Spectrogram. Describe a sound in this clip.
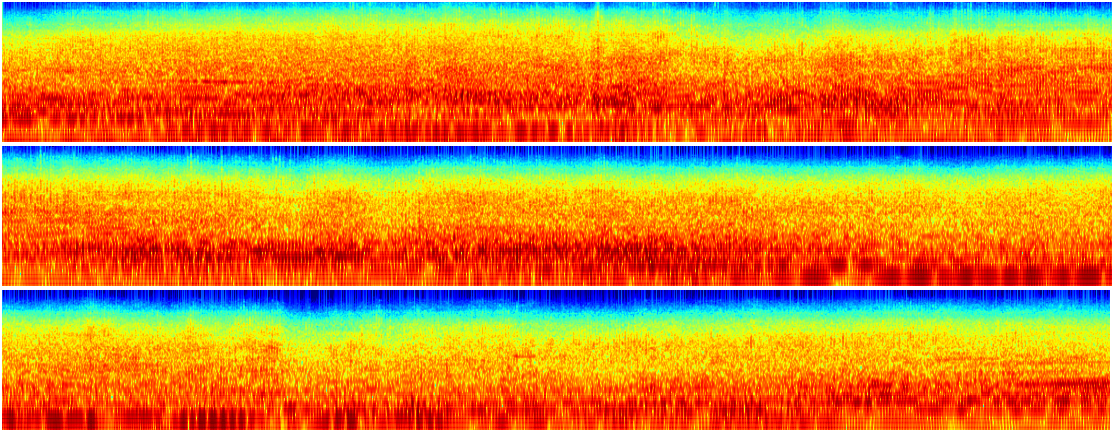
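Quad bike engines roar and whine loudly as the bikes race around a track.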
